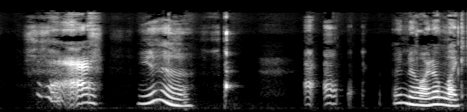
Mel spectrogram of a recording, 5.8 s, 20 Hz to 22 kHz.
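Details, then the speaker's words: 5-week-old baby boy with hiccups: fussy infant cries broken by short, sharp catches of breath in a quick series; infant hiccups while being soothed. "either bubba yeah you get them hiccups you tell them you tell them to go away"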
